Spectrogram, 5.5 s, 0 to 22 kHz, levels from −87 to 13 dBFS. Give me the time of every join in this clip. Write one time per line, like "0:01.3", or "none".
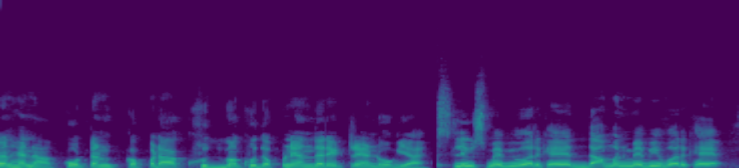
0:03.3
